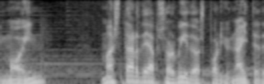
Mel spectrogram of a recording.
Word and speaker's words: Moen: En una década, fabricantes como Washburn y Moen, pronunciado Washburn y Moin, más tarde absorbidos por United States Steel, están comercializando agresivamente cercas de alambre a ferrocarriles y ganaderos.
